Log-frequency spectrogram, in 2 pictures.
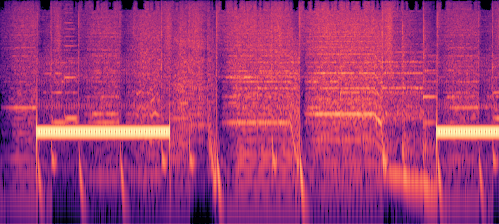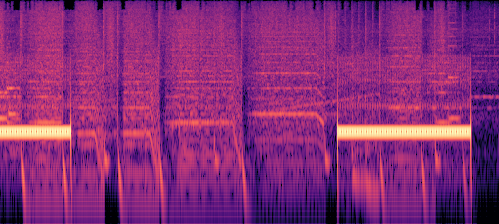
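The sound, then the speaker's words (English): A phone ringback tone sounds three times as a pastor is called again after the line dropped, each ring a steady two-second electronic buzz spaced evenly apart, with busy muffled background noise filling the gaps between rings. “I'm gonna call him again.”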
